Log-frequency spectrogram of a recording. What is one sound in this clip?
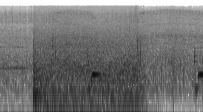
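A bicycle's tyres roll and crunch over a dirt track.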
